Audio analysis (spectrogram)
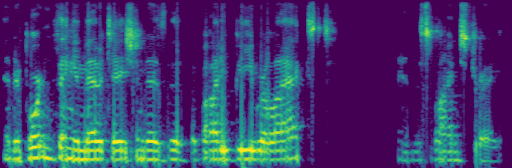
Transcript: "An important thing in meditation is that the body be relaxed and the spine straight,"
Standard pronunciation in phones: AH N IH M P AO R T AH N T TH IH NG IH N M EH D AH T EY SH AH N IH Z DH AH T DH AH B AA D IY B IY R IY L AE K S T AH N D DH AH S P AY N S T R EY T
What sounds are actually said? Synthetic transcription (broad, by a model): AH N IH M P AO R T N TH IH NG IH N M EH D AH T EY SH AH N IH Z DH AH T DH AH B AA D IY B IY R IY L AE K S T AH N DH AH S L AY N S T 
